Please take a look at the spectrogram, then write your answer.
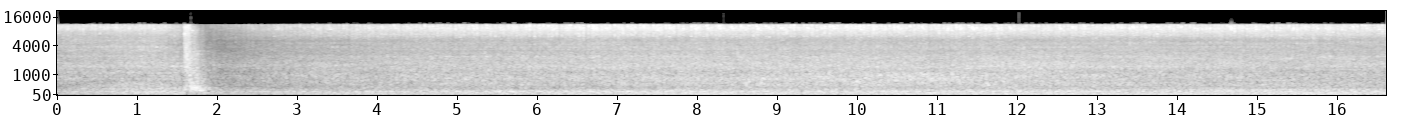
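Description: A 1966 Chevrolet Impala engine catches with a short burst, then settles into a loud, steady, rumbling idle that holds unchanged for well over ten seconds, close to the car.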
